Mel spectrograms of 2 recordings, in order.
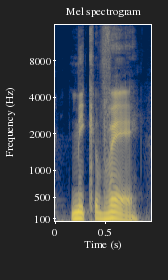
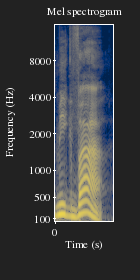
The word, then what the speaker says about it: mikveh: es la palabra hebrea Mikveh. Normalmente los mesiánicos que hablan inglés lo pronuncian como mikvah. No es mikvah, es la palabra mikveh.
